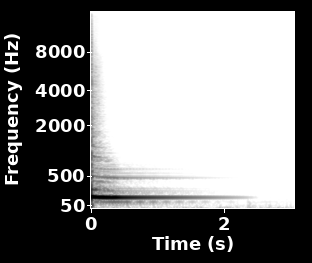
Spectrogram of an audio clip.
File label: mid tom drum one shot E key, tom drum single hit tuned to the E note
